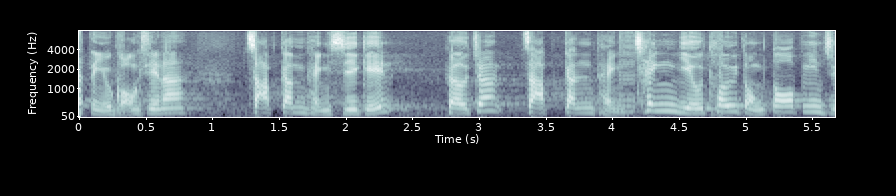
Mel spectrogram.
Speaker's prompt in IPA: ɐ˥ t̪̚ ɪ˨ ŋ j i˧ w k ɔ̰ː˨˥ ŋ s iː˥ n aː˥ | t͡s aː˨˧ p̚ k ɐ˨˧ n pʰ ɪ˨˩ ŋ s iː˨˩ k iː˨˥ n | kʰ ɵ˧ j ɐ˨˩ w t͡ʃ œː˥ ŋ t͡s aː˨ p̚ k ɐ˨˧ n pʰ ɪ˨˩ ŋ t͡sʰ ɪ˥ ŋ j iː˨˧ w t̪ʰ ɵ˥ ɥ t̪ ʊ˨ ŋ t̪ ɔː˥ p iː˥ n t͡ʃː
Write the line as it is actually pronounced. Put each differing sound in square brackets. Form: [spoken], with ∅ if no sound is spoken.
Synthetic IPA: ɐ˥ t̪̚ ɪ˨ ŋ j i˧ w k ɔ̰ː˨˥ ŋ s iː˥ n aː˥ | t͡s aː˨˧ p̚ k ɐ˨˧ n pʰ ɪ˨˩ ŋ s iː˨˩ k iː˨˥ n | kʰ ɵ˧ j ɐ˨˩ w t͡ʃ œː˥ ŋ t͡s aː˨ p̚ k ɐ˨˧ n pʰ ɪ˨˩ ŋ t͡sʰ ɪ˥ ŋ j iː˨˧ w t̪ʰ ɵ˥ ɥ t̪ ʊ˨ ŋ t̪ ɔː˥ p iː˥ n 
